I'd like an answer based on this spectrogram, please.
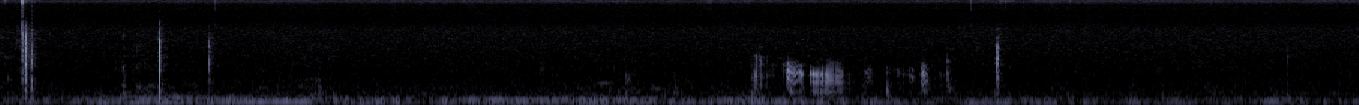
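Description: Low rumbling gurgles with a few higher squeaky gut sounds, typical hunger-related stomach growling.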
